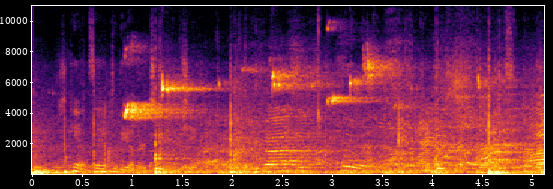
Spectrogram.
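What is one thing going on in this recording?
Sneakers squeak sharply on the floor.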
